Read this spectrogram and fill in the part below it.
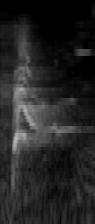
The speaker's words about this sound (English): Isn't that Mordred the Minstrel's dog? We've become very attached. That's a dog, is it?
